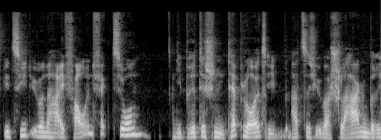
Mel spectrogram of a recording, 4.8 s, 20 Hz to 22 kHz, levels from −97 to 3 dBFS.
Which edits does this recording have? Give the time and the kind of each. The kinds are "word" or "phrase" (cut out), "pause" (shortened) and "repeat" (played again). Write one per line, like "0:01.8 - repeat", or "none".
0:02.0 - pause
0:03.3 - word
0:03.6 - phrase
